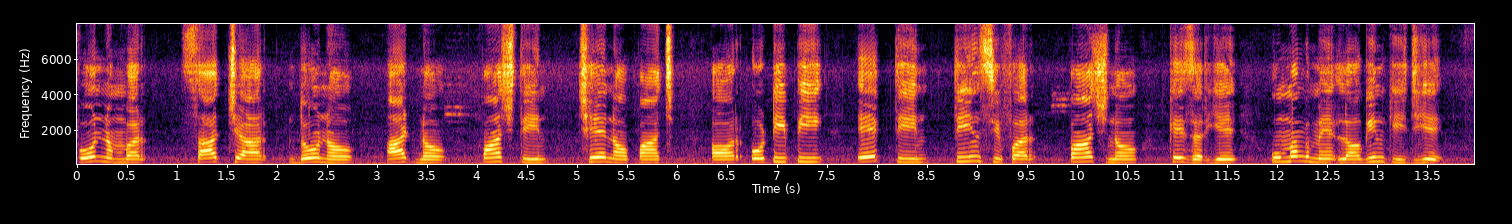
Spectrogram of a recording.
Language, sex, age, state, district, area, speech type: Urdu, male, 60+, Maharashtra, Nashik, rural, read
